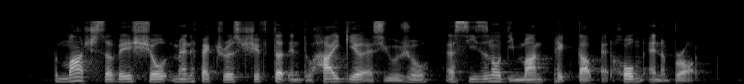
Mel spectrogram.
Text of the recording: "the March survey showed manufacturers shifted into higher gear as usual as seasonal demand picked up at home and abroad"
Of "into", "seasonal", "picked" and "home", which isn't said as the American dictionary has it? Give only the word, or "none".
none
